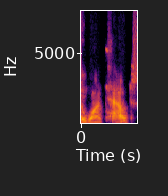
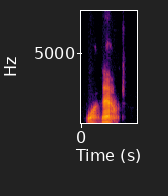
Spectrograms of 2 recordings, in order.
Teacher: very often NT plus vowel the T disappears The N connects to the vowel instead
